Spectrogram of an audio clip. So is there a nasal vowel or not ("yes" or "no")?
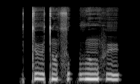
yes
